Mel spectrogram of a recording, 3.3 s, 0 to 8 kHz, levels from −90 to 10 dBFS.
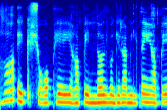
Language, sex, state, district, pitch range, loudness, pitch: Hindi, female, Haryana, Charkhi Dadri, 205-220 Hz, -14 LUFS, 210 Hz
